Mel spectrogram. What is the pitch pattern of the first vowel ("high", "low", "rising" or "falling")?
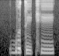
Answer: high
